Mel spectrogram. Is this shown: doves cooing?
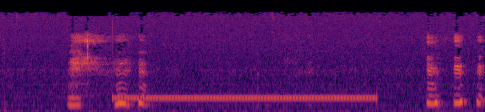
no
